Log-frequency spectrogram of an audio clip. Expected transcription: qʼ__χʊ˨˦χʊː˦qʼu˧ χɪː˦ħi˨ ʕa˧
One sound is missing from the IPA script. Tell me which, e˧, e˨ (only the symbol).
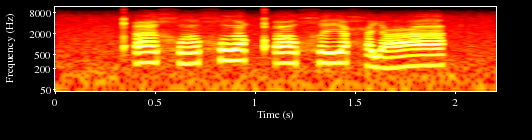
e˧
